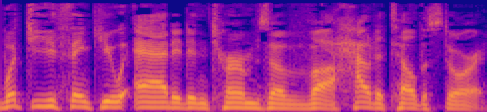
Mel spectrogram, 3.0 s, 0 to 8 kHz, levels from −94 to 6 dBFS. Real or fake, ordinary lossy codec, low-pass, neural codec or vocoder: real; MP3, 32 kbps; 7.2 kHz; none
